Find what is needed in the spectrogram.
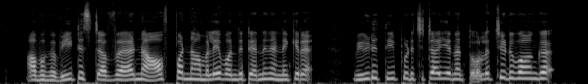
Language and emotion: Tamil, fearful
